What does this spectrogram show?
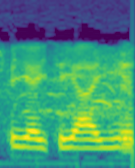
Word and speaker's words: Patience: P-A-T-I-E-N-C-E. Is that the way they're saying it? It's pronounced just like P-A-T-I-E-N-C-E, Patience.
